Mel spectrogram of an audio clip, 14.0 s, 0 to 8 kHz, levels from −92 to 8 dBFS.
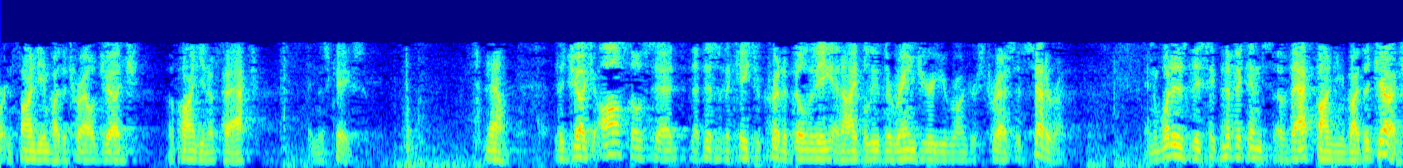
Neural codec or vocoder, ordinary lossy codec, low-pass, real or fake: none; AAC, 16 kbps; 7.2 kHz; real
